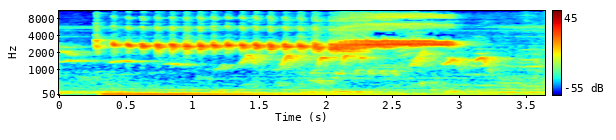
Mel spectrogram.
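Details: White-rumped shama, a strong singer used to stimulate lazy shamas: a fast pulsing trill of about fifteen notes running into a sustained, steady whistle lasting about a second.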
